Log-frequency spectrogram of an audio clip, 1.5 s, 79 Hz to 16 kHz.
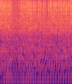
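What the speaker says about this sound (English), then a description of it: "Next, with the engine running" Toro ProCore 648 aerator engine running at a steady idle, a low continuous rumbling drone with even vibration, heard alone and fairly faint for a brief moment.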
